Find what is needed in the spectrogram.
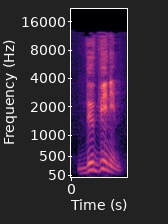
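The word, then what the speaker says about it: נביאים: 느비님 이게 이게 니은 발음 난다 그랬잖아요. 그죠? 느 이게 비웃음 나거든요. 느비님 뭐 이렇게이 나비와 관련되신 단어로 해서 느비님 선지자 선지서 뭐 그렇게 얘기하는 거예요.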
